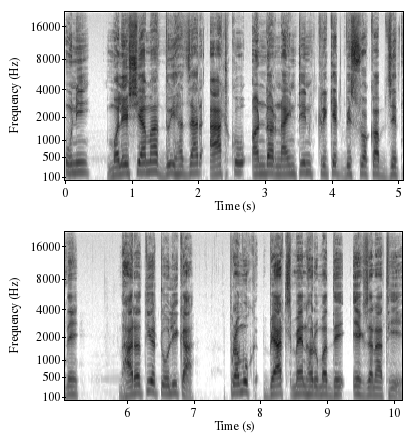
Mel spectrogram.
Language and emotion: Nepali, neutral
